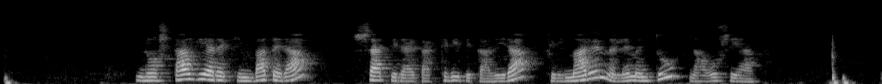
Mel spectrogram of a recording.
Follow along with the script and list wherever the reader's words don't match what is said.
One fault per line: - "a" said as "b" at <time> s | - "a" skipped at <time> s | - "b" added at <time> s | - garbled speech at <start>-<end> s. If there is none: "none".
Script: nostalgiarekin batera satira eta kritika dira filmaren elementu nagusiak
none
